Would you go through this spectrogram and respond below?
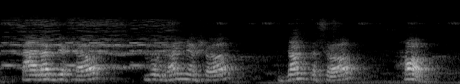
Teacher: इनके उच्चारण में मुख से गर्म श्वास वायु रगड़ खाती हुई निकलती है, अतः इन्हें उष्ण व्यंजन कहा जाता है। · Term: उष्म व्यंजन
